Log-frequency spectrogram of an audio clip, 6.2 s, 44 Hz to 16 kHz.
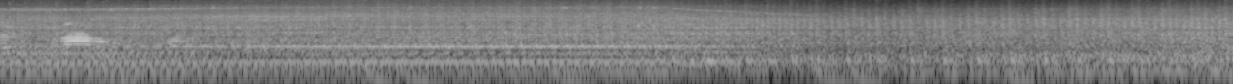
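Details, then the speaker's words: VW TDI diesel in 1950 Willys Wagon on Jeep Wrangler chassis, first start after swap: idling with uneven, hammering clatter and rough beat; injection pump timing off. "all right got it running it runs rough I think maybe kept adjust the timing"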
